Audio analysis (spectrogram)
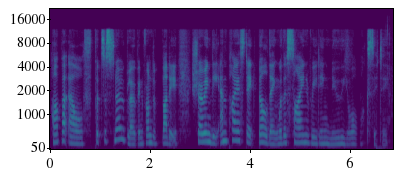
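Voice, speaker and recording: A woman's voice: mid-range voice, normal speed. A woman reading stage directions as scripted narration at a live table read.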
